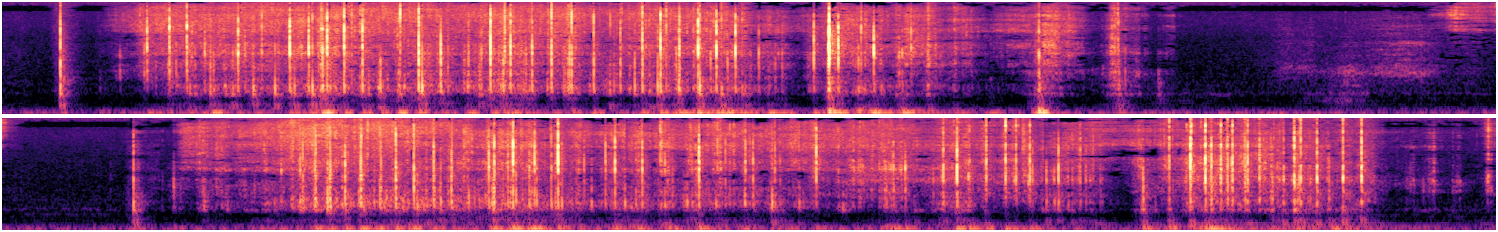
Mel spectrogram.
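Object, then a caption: Rigid plastic ridged serving tray. Long fingernails scratch and tap along the textured corn ridges of an empty, rigid yellow plastic corn-shaped serving tray with a hollow underside. Two long stretches of dense, bright, crackly scratching are broken up by a quieter middle section with a few sharp taps. The scraping sounds hollow and brittle, with a faint low rumble underneath.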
